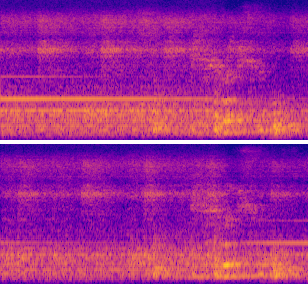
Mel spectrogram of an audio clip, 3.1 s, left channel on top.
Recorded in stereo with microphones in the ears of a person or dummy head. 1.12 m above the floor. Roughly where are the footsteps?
Right.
